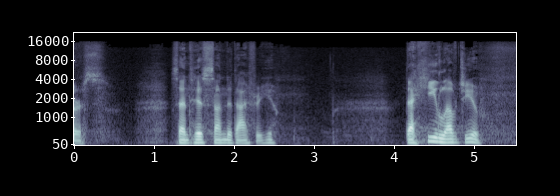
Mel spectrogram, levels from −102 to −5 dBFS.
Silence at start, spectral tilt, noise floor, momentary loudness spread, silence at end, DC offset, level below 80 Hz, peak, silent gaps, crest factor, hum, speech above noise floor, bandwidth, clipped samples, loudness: 0 s; -6 dB/octave; -61 dBFS; 17 LU; 0.45 s; under 0.1%; -60 dBFS; -4 dBFS; none; 24 dB; none; 36 dB; 16 kHz; under 0.1%; -26 LUFS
